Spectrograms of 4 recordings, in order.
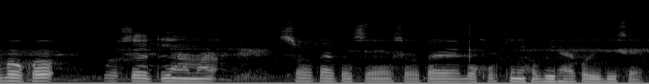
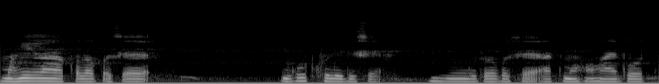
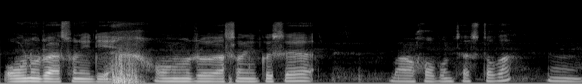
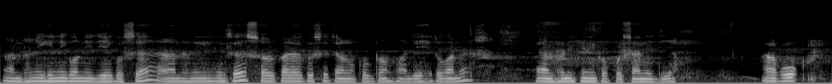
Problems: background sounds at intervals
